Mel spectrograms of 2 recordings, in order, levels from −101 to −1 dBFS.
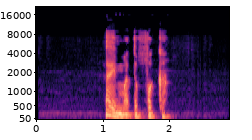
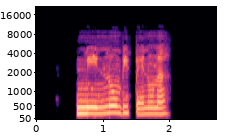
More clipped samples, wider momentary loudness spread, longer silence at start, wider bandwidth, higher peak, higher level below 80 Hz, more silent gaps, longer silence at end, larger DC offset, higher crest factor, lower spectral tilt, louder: neither; about the same, 8 LU vs 7 LU; first, 1.05 s vs 0.6 s; first, 9.4 kHz vs 8 kHz; about the same, -2 dBFS vs 0 dBFS; first, -54 dBFS vs -62 dBFS; second, none vs 1.43-1.48 s; first, 0.9 s vs 0.75 s; neither; first, 20 dB vs 14 dB; about the same, -5.5 dB/octave vs -6.5 dB/octave; second, -19 LUFS vs -13 LUFS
